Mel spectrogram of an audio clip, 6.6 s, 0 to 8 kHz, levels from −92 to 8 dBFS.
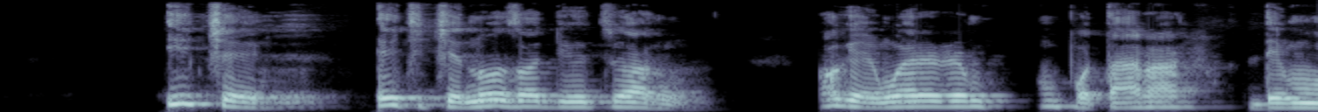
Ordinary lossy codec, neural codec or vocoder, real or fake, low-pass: none; none; real; 7.2 kHz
